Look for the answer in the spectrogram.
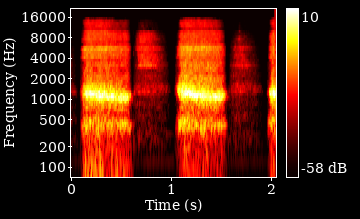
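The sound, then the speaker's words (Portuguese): Forceful deep diaphragmatic breaths in a steady rhythm: two long, loud airy breaths, each followed by a softer, shorter one, then a third strong breath begins. No talking. “Então quando eu faço a diafragmática, eu fico controlando.”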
